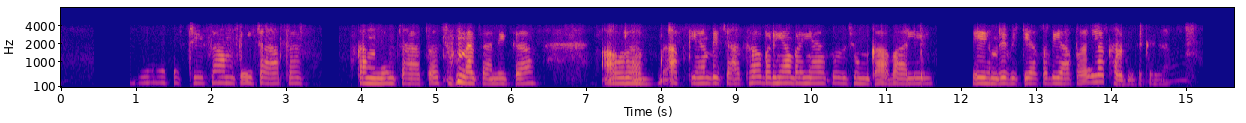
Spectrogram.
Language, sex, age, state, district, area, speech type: Hindi, female, 45-60, Uttar Pradesh, Chandauli, rural, conversation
